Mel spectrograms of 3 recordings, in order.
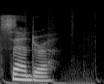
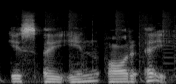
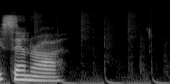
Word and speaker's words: SANRA: Not Sandra. I know it is Sandra, so I'm actually pronouncing your name almost like a D. That's a start, but not quite. Sandra, SANRA. Try SANRA.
